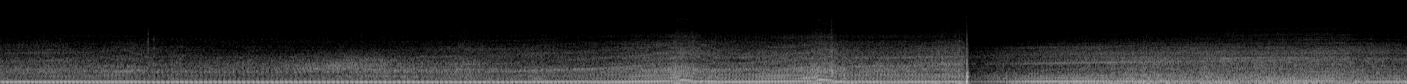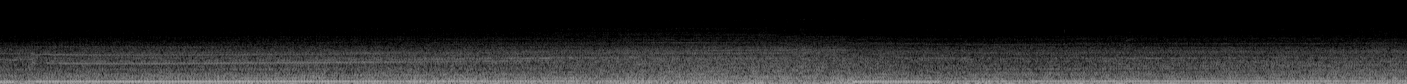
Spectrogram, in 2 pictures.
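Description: Yamaha MT-03 parallel-twin engine pulling away and accelerating, the revs rising a few seconds in, with one sharp click about ten seconds in, then running steadily at cruising speed.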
